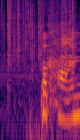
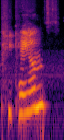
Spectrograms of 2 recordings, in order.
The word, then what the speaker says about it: pecan: Pecan roll. Yes. Yes, baby. Yes, with the yeah. And it's pronounced "pi" as in a pit. It's pecan roll. It's not pecans.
